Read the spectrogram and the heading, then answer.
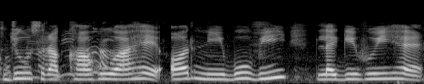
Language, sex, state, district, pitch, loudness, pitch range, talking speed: Hindi, male, Madhya Pradesh, Katni, 245 Hz, -16 LUFS, 235-265 Hz, 140 wpm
